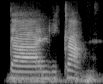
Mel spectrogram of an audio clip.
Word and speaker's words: ذلك: Note, Dalika is pronounced Dalika, but it's written without the alif.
